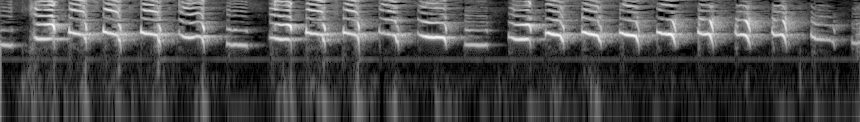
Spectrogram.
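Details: Pet bird, a male, indoors repeating a favourite chirp he sings a lot: quick, evenly paced sharp chirps falling in pitch, delivered in three bursts with short gaps between them.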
